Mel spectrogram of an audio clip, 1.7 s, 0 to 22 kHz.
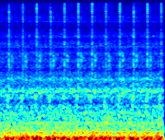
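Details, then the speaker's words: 1991 BMW 750iL storage-unit find, started through an ignition bypass: a lumpy, uneven idle with ticking pulses and an odd noise near the mass airflow sensor, but no check engine light. A misfire; owner will check for vacuum leaks and the spark plugs. "Got a miss. Had a really weird noise going on from like the mass airflow. I don't know what that was about."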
